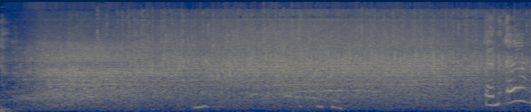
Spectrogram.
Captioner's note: applause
